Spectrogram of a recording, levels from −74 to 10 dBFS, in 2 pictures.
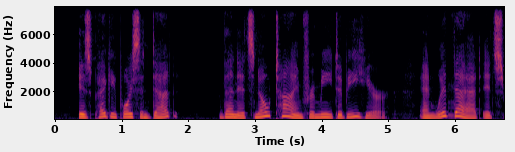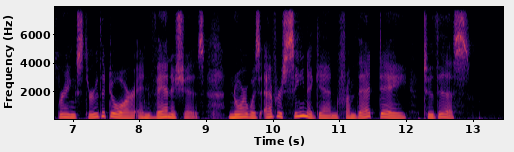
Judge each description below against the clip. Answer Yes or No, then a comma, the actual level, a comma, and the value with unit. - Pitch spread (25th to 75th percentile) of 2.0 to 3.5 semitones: No, average, 4.5 semitones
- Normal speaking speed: Yes, average, 145 wpm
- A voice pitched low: No, medium, 185 Hz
